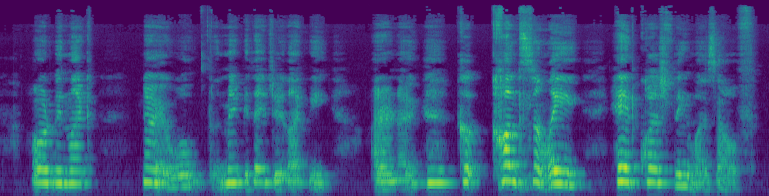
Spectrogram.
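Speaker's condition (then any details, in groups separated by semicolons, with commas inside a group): Cerebral palsy; wheelchair user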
